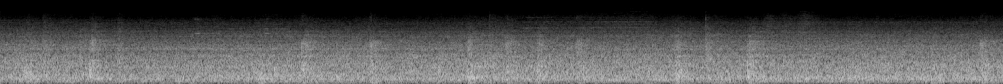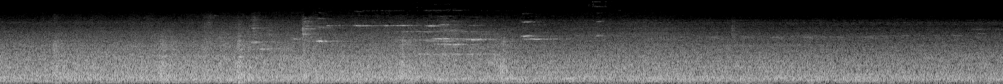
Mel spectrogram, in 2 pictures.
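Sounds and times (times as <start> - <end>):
train rolling along track: 0.0 - 20.0
high-pitched wheel squeals: 12.6 - 16.2.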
